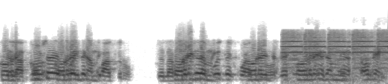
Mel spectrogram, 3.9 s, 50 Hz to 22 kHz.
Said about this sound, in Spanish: Porque tú dijiste, ponme la campana de 3.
